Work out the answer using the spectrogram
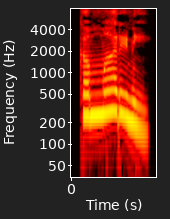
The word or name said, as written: ಕಮ್ಮಾರಿಣಿ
